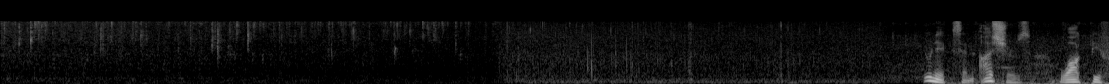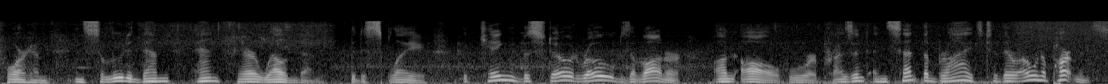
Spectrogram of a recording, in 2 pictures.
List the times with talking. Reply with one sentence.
You can hear the talking from 9.2 to 22.1 s.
